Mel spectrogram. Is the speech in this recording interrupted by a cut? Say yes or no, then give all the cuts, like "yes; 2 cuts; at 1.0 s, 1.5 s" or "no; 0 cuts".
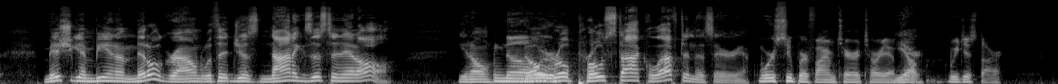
no; 0 cuts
